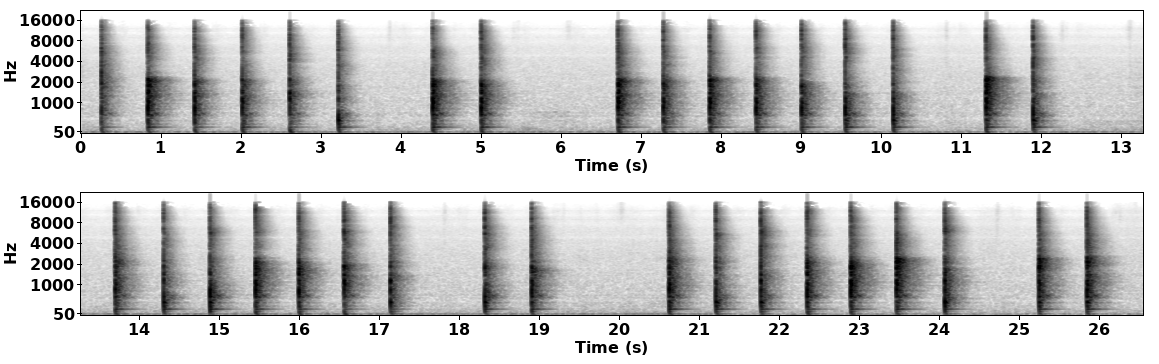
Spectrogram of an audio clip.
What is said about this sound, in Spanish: Primero, el ritmo percutido con palmas o encima de la mesa. Un, dos, tres.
